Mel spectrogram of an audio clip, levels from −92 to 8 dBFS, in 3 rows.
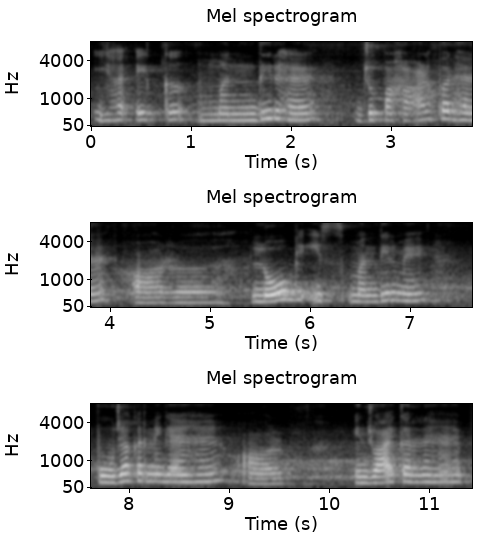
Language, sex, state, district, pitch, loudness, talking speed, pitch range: Hindi, female, Bihar, Gaya, 240 Hz, -20 LUFS, 115 wpm, 220-255 Hz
